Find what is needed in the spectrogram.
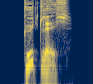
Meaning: amicable
- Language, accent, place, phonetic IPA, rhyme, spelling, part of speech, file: German, Germany, Berlin, [ˈɡyːtlɪç], -yːtlɪç, gütlich, adjective / adverb, De-gütlich.ogg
